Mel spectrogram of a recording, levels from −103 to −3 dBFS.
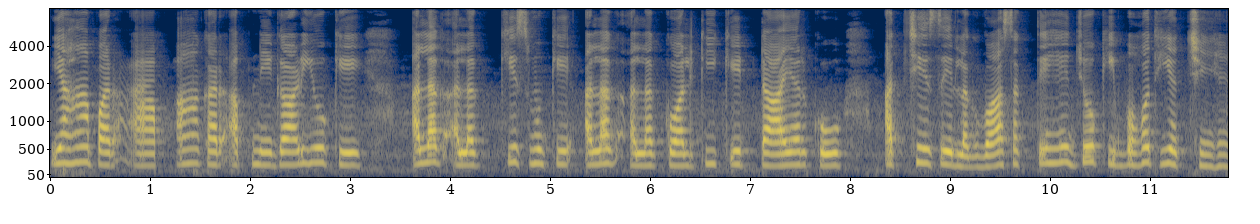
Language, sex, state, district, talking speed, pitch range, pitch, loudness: Hindi, female, Uttar Pradesh, Ghazipur, 125 wpm, 220-255 Hz, 230 Hz, -23 LUFS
